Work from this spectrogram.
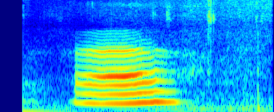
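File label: "shan1yang2", Mandarin Chinese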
